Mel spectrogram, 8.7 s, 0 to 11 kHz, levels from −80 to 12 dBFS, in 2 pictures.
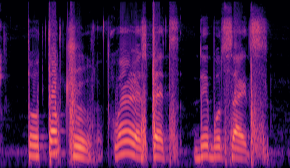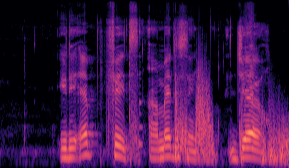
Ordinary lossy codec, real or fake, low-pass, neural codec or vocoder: none; real; none; none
